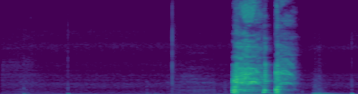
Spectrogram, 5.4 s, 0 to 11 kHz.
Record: {"cough_length": "5.4 s", "cough_amplitude": 10315, "cough_signal_mean_std_ratio": 0.29, "survey_phase": "beta (2021-08-13 to 2022-03-07)", "age": "18-44", "gender": "Male", "wearing_mask": "No", "symptom_none": true, "smoker_status": "Never smoked", "respiratory_condition_asthma": false, "respiratory_condition_other": false, "recruitment_source": "REACT", "submission_delay": "3 days", "covid_test_result": "Negative", "covid_test_method": "RT-qPCR"}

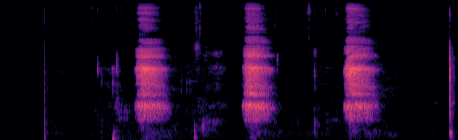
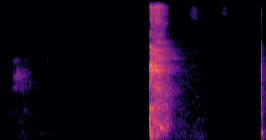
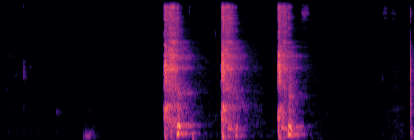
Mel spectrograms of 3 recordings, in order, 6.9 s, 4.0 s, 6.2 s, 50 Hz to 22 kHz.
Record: {"exhalation_length": "6.9 s", "exhalation_amplitude": 20397, "exhalation_signal_mean_std_ratio": 0.34, "cough_length": "4.0 s", "cough_amplitude": 32768, "cough_signal_mean_std_ratio": 0.2, "three_cough_length": "6.2 s", "three_cough_amplitude": 30853, "three_cough_signal_mean_std_ratio": 0.28, "survey_phase": "beta (2021-08-13 to 2022-03-07)", "age": "18-44", "gender": "Female", "wearing_mask": "No", "symptom_none": true, "smoker_status": "Never smoked", "respiratory_condition_asthma": false, "respiratory_condition_other": false, "recruitment_source": "REACT", "submission_delay": "2 days", "covid_test_result": "Negative", "covid_test_method": "RT-qPCR"}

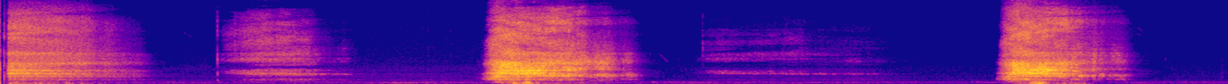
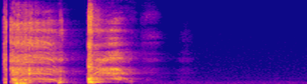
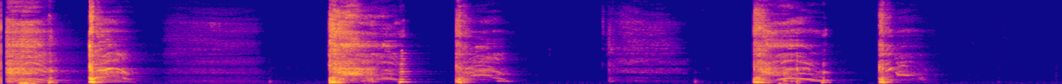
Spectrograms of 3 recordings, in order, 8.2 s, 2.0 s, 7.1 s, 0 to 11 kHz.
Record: {"exhalation_length": "8.2 s", "exhalation_amplitude": 27757, "exhalation_signal_mean_std_ratio": 0.36, "cough_length": "2.0 s", "cough_amplitude": 32767, "cough_signal_mean_std_ratio": 0.35, "three_cough_length": "7.1 s", "three_cough_amplitude": 32678, "three_cough_signal_mean_std_ratio": 0.31, "survey_phase": "beta (2021-08-13 to 2022-03-07)", "age": "45-64", "gender": "Female", "wearing_mask": "No", "symptom_cough_any": true, "symptom_runny_or_blocked_nose": true, "symptom_fatigue": true, "symptom_fever_high_temperature": true, "symptom_headache": true, "symptom_onset": "4 days", "smoker_status": "Never smoked", "respiratory_condition_asthma": false, "respiratory_condition_other": false, "recruitment_source": "Test and Trace", "submission_delay": "2 days", "covid_test_result": "Positive", "covid_test_method": "RT-qPCR", "covid_ct_value": 22.6, "covid_ct_gene": "N gene"}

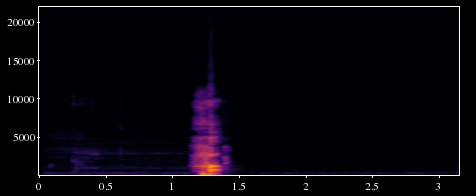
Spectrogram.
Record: {"exhalation_length": "3.2 s", "exhalation_amplitude": 32768, "exhalation_signal_mean_std_ratio": 0.16, "survey_phase": "beta (2021-08-13 to 2022-03-07)", "age": "45-64", "gender": "Male", "wearing_mask": "No", "symptom_none": true, "smoker_status": "Ex-smoker", "respiratory_condition_asthma": false, "respiratory_condition_other": false, "recruitment_source": "REACT", "submission_delay": "7 days", "covid_test_result": "Negative", "covid_test_method": "RT-qPCR", "influenza_a_test_result": "Unknown/Void", "influenza_b_test_result": "Unknown/Void"}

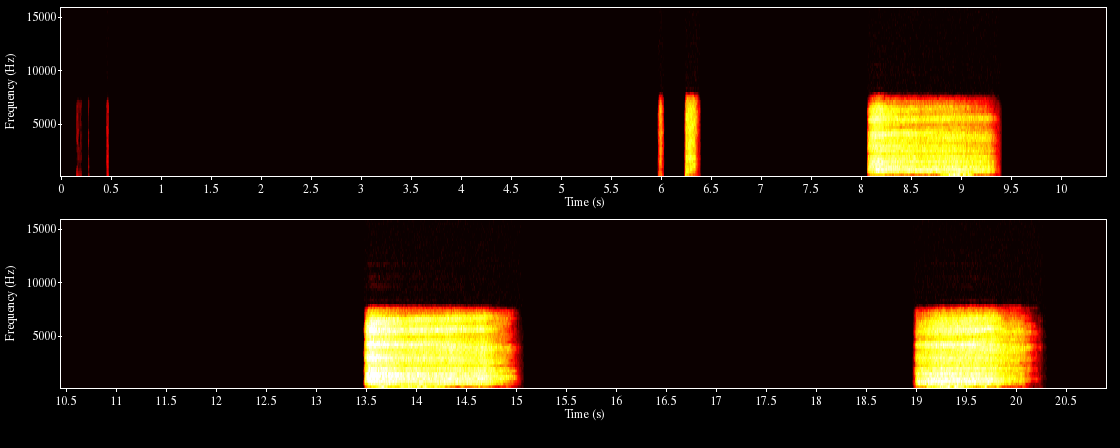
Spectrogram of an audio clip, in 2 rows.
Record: {"exhalation_length": "20.9 s", "exhalation_amplitude": 7807, "exhalation_signal_mean_std_ratio": 0.31, "survey_phase": "beta (2021-08-13 to 2022-03-07)", "age": "45-64", "gender": "Female", "wearing_mask": "No", "symptom_none": true, "smoker_status": "Never smoked", "respiratory_condition_asthma": false, "respiratory_condition_other": false, "recruitment_source": "REACT", "submission_delay": "1 day", "covid_test_result": "Negative", "covid_test_method": "RT-qPCR", "influenza_a_test_result": "Negative", "influenza_b_test_result": "Negative"}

